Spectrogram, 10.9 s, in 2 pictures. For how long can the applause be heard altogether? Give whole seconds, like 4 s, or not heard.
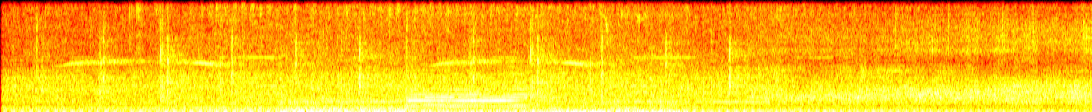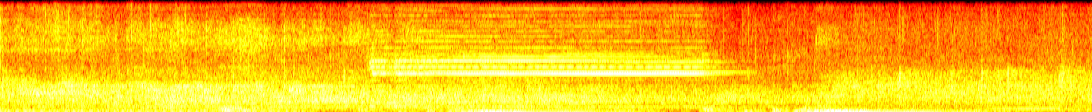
11 s.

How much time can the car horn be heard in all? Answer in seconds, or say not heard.
4 s.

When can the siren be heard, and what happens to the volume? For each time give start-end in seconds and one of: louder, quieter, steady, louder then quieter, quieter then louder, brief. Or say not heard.
not heard.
